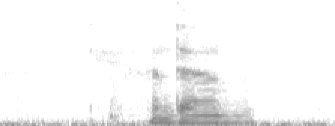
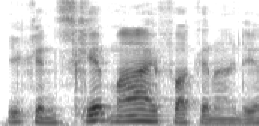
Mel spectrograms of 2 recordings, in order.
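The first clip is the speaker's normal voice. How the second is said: ordinary talk, nothing marked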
